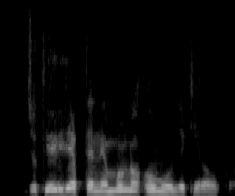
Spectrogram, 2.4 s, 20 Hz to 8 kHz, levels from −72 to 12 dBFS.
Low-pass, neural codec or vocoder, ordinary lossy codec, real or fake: none; codec, 16 kHz, 1 kbps, X-Codec, HuBERT features, trained on balanced general audio; none; fake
